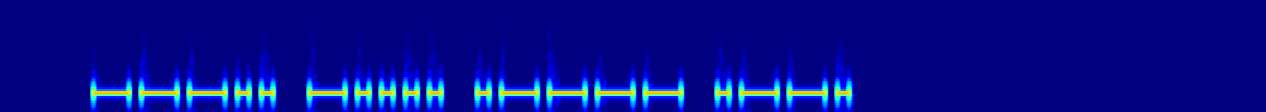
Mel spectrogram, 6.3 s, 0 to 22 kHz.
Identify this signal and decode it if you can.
Morse code, heard as a keyed tone, about 20 wpm, 700 Hz. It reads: 861P
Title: Four Letter-Number Combinations - 20wpm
